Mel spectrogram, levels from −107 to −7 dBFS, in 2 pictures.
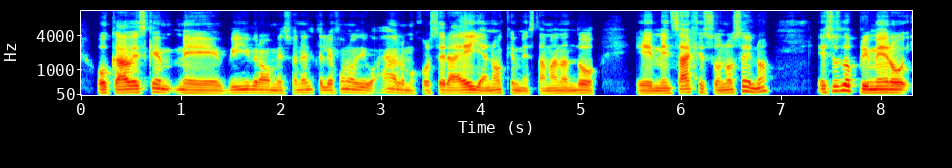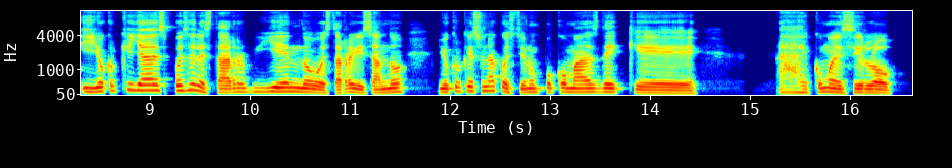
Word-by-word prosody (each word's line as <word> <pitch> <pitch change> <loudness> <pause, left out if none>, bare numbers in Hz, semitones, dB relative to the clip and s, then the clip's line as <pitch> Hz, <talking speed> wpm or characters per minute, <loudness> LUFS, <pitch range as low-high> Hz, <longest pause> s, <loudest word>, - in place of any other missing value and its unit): O 125 0 0
cada 125 +1 +6
vez 135 +1 +3
que 150 0 +1
me 110 -4 -1
vibra 120 +4 -1
o 120 - -3
me 105 -1 -5
suena 115 +3 -8
el 125 0 -6
teléfono, 125 +4 -4
digo: 115 -3 -4
"Ah, 140 +1 -5
a - - -1
lo 115 -2 -4
mejor 105 0 -8
será 110 -1 0
ella", 115 -3 +3
¿no? 115 +3 -3
Que - - -8
me 100 -2 -5
está 95 -1 -8
mandando, 105 +1 -2 0.3
eh, 100 -1 0
mensajes 130 +6 +1
o 110 - -3
no 115 +2 -2
sé, 180 +3 +1
¿no? 160 +6 -2 0.4
Eso 135 +8 -3
es - - -3
lo 200 -1 +4
primero. 125 -1 +5
Y 155 -1 0
yo 165 +1 +2
creo 195 +2 -8
que 230 -2 -4
ya 215 -1 +5
después 210 -1 0
el 220 -3 +1
estar 145 -1 0
viendo 155 -1 +2
o 125 - +3
estar 120 +2 -2
revisando, 140 +3 0 0.3
yo 140 0 +1
creo 165 +4 -5
que 180 - -1
es 175 - -3
una 185 0 -1
cuestión 145 -5 -1
un 145 -1 -2
poco 155 +1 -2
más 145 0 +2
de 145 -1 +1
que, 115 -5 0 0.7
ay, 125 -1 -6
¿cómo 150 +3 0
decirlo? 130 -3 +2
130 Hz, 215 wpm, -24 LUFS, 115-150 Hz, 0.7 s, cada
